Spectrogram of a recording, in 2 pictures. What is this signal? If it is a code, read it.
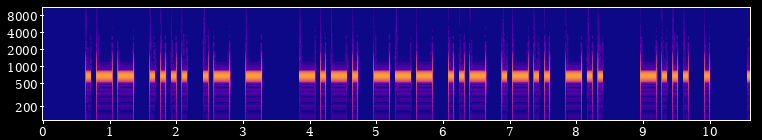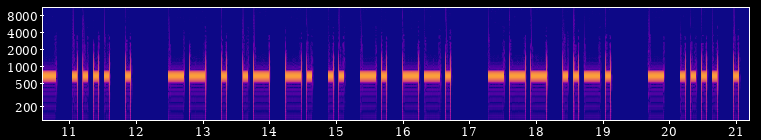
Morse code, heard as a keyed tone, about 14 wpm, 700 Hz. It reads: WHAT COULD BE THE MEANING OF THE
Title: Sentences from Top 900 Words 15wpm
